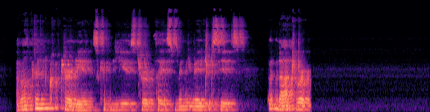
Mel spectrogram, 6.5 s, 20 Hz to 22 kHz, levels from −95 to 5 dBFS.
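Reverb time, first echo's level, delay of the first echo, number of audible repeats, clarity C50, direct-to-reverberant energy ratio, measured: no reverb audible, −7.0 dB, 86 ms, 1, no reverb audible, no reverb audible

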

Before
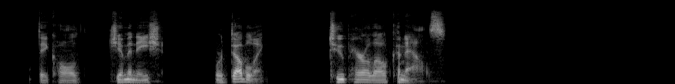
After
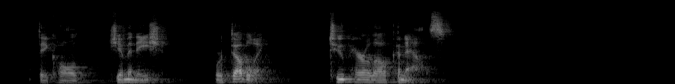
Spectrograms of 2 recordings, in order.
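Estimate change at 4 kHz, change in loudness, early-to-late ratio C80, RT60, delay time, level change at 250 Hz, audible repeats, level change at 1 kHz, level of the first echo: −8.5 dB, −8.5 dB, 16.5 dB, 0.60 s, 90 ms, −7.0 dB, 1, −8.0 dB, −18.5 dB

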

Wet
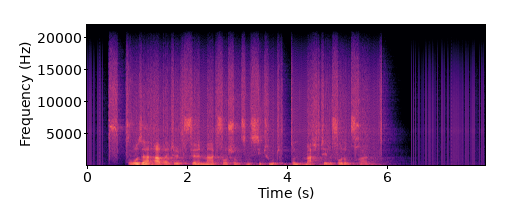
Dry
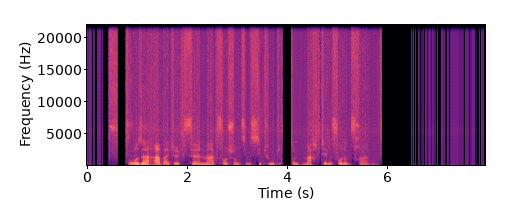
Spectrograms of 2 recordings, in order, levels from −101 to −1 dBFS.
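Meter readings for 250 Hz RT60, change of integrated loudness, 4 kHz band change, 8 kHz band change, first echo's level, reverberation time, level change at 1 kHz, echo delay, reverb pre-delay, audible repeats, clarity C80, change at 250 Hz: 1.6 s, −3.5 dB, −2.5 dB, −3.0 dB, no echo audible, 1.7 s, −2.0 dB, no echo audible, 33 ms, no echo audible, 13.5 dB, −3.0 dB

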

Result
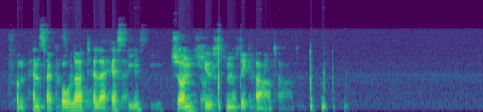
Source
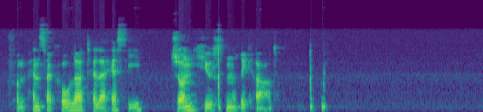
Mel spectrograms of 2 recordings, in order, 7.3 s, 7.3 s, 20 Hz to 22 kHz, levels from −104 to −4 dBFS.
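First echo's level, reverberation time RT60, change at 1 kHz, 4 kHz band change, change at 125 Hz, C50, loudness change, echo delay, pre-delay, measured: −22.0 dB, no reverb audible, +3.5 dB, +4.0 dB, −4.5 dB, no reverb audible, +3.0 dB, 335 ms, no reverb audible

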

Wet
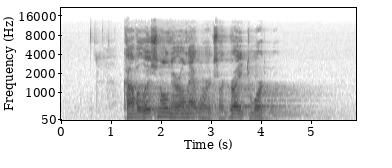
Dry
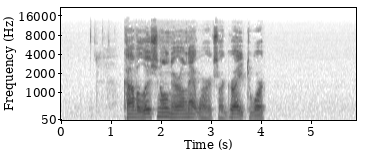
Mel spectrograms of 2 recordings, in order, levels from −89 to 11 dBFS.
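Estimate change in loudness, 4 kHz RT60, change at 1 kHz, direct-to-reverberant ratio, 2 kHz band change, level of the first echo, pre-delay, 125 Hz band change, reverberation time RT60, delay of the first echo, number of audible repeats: +0.5 dB, 0.95 s, +0.5 dB, 10.0 dB, +0.5 dB, −21.5 dB, 6 ms, +0.5 dB, 2.4 s, 327 ms, 1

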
